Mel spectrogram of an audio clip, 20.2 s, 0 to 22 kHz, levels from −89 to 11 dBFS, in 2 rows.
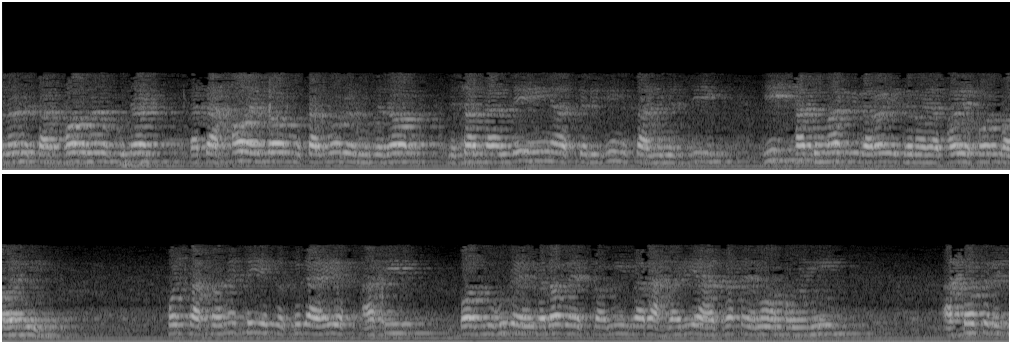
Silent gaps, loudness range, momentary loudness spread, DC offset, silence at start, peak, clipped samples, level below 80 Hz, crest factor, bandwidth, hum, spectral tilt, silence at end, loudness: none; 4 LU; 14 LU; 0.6%; 0 s; -12 dBFS; under 0.1%; -60 dBFS; 16 dB; 4 kHz; none; -10 dB/octave; 0 s; -28 LUFS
